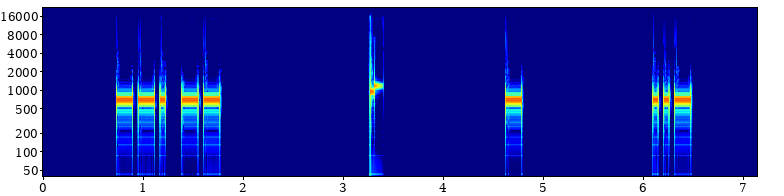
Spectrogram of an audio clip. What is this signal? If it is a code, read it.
Morse code, heard as a keyed tone, about 22 wpm, spaced as for 9 wpm, 700 Hz. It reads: GM TU
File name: Top 20 QSO Elements - 8x Character Spacing - 22wpm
